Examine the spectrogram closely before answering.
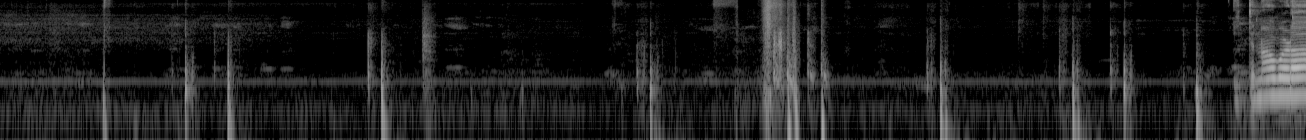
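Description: Game blocks are placed with short, soft knocks, one after another.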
